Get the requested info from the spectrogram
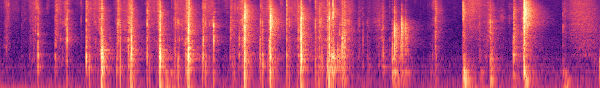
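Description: A deck of tarot cards being shuffled and handled: a rapid, irregular run of crisp card clicks and flicks, with a louder stretch near the end.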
